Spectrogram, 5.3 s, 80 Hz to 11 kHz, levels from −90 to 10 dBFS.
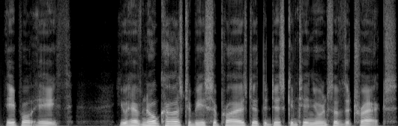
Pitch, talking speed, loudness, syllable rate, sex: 125 Hz, 160 wpm, -17 LUFS, 5.1 syllables/s, male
